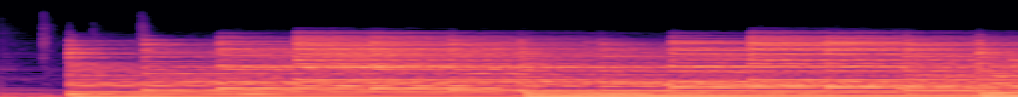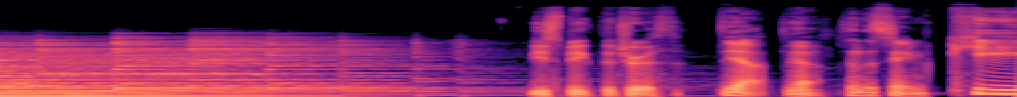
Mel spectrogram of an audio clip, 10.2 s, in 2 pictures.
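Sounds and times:
echoey chorus-drenched guitar arpeggio: 0:00.4 - 0:08.6
deep sustained bass tones: 0:00.5 - 0:07.2
speech: 0:07.8 - 0:10.1.

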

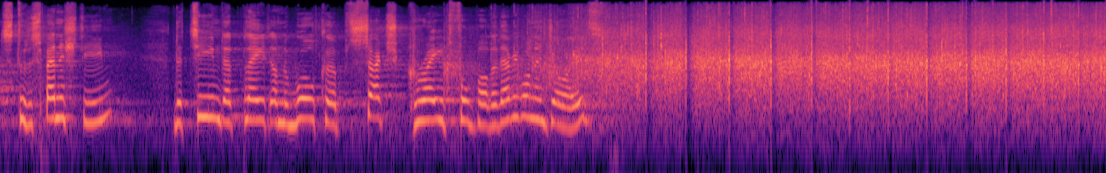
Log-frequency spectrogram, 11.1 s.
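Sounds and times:
speech: 0:00.1 - 0:06.3
audience applause after speech: 0:05.3 - 0:11.0.

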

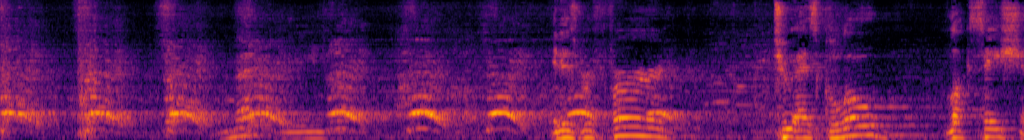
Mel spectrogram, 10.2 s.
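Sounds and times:
wrestling crowd chanting: 0:00.0 - 0:06.0
speech: 0:05.5 - 0:06.8, 0:07.8 - 0:10.2.

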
